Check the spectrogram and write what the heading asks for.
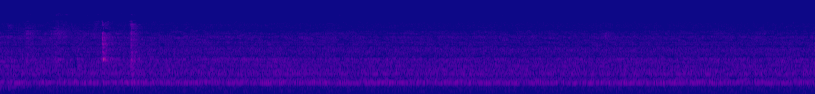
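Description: Near silence: a faint steady whine, with two faint ticks about a second in.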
